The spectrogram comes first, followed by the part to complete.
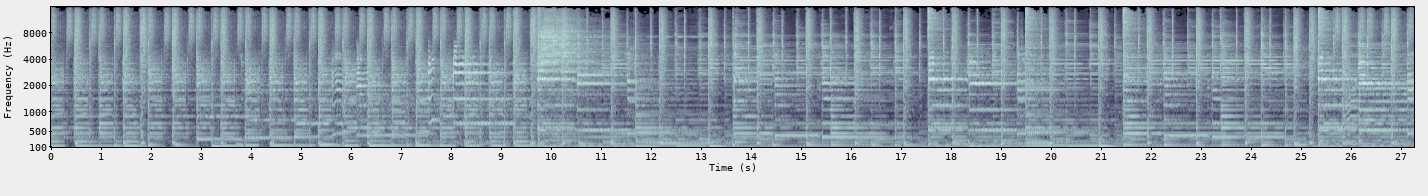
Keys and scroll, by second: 25.9 ctrl+=.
